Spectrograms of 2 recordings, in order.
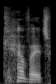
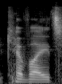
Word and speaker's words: Cavite: Kevites is not not right.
